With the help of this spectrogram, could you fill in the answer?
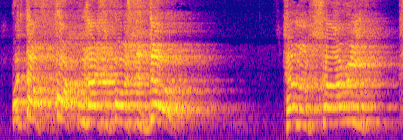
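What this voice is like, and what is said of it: Angry yelling. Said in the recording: “he's yelling and, you know, being aggressive”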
